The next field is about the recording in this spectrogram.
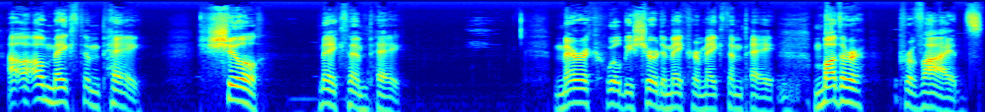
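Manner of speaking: faltering, stumbling, halting, tripping over each phrase. Voicing a grieving character swearing revenge: stumbling over words. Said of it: "he's stumbling through his words".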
